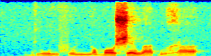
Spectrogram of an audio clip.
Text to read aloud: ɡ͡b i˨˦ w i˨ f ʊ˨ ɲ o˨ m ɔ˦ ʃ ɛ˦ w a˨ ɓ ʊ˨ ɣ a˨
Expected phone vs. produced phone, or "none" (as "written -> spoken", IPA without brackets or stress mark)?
o˨ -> ɔ˨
